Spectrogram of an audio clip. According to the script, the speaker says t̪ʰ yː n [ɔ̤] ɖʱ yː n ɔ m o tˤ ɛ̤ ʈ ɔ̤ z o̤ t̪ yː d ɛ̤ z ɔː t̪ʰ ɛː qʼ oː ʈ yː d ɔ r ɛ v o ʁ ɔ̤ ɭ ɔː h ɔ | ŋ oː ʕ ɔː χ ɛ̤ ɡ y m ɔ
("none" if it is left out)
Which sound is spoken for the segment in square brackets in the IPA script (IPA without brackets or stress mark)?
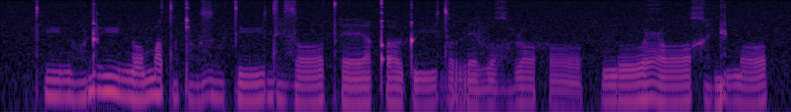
ɔ̤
